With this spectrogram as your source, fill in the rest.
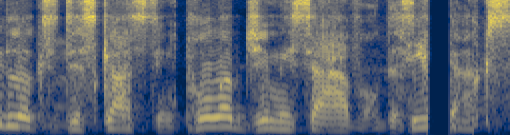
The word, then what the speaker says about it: Savile: Savile.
